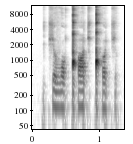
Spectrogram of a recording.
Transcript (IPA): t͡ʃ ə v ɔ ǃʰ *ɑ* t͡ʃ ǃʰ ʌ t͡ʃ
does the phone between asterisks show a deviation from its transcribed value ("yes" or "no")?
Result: no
